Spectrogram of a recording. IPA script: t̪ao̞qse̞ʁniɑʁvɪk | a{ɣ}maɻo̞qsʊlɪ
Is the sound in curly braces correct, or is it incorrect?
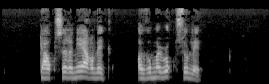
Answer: correct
